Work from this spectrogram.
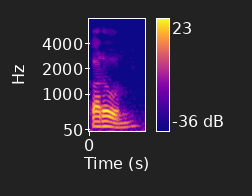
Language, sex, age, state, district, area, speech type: Bengali, male, 30-45, West Bengal, Birbhum, urban, spontaneous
